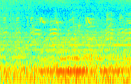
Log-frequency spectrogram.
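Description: A few faint seabird cries rise over a steady wash of ocean surf waves, brief and scattered rather than rhythmic, with no one speaking.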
